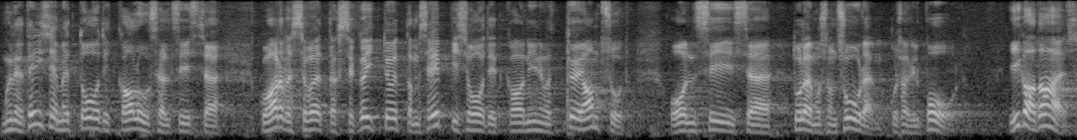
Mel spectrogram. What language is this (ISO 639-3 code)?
est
